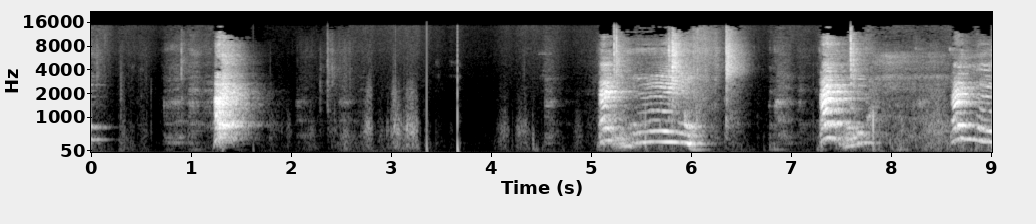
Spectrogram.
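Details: Husky stalking deer, giving loud harmonic howling, whining vocalizations in two long bursts near the end, with an earlier short yelp and quiet gaps between.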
